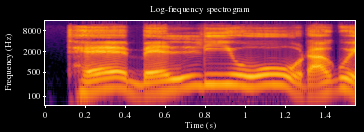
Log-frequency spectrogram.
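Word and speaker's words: θεμελιόω: 우리의 첫 번째 핵심 단어 바로 데멜리우호부터 살펴보겠습니다.이 단어는 데멜리오라고 읽는데요.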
